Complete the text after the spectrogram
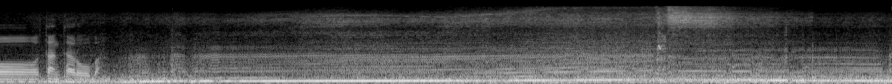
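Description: A car engine roars steadily as the car speeds along a road.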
